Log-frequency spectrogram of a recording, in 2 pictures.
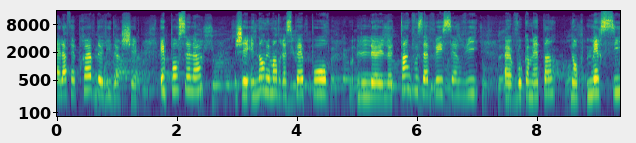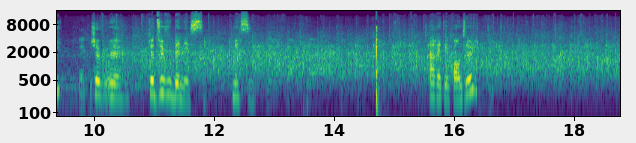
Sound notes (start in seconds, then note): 13.8 applause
